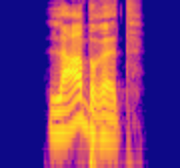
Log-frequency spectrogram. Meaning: second-person plural subjunctive I of labern
- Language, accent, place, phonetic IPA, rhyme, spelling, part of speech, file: German, Germany, Berlin, [ˈlaːbʁət], -aːbʁət, labret, verb, De-labret.ogg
